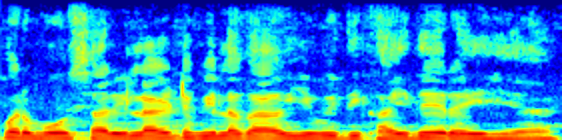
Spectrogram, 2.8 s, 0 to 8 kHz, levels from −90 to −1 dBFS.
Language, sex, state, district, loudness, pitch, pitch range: Hindi, male, Haryana, Rohtak, -12 LUFS, 140 Hz, 140-150 Hz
